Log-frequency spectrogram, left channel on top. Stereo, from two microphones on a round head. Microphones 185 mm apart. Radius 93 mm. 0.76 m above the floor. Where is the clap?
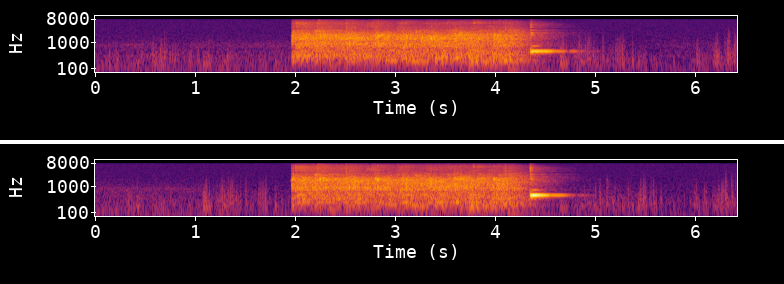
40° right (ahead or behind), 4.5 m.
